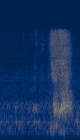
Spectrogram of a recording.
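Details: Mechanical ventilator noise heard in the background as a ventilator-dependent man speaks while recording a podcast.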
